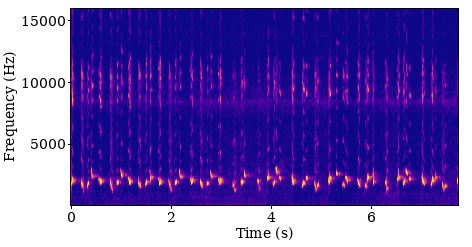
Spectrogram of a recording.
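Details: Yellow-vented bulbul in a loud, clear 'ropel' variation song for luring and tutoring other bulbuls: continuous rapid bubbling whistles, each note with a sharp click, steady rhythm throughout.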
